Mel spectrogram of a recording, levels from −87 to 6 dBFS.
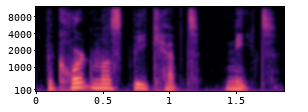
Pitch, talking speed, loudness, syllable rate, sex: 160 Hz, 195 wpm, -21 LUFS, 4.0 syllables/s, male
